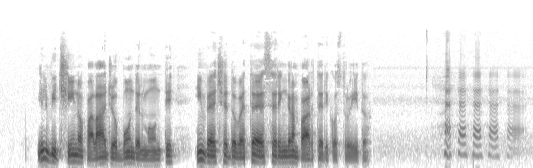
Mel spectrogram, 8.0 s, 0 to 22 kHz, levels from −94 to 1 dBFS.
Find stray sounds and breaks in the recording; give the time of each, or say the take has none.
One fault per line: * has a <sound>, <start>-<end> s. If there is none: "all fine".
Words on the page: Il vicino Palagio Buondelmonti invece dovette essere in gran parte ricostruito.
* has a laugh, 6.4-7.9 s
